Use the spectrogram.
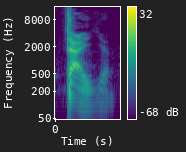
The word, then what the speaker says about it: taille: Une taille. Look at how to pronounce it now. Taille. T-A-I. Taille.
